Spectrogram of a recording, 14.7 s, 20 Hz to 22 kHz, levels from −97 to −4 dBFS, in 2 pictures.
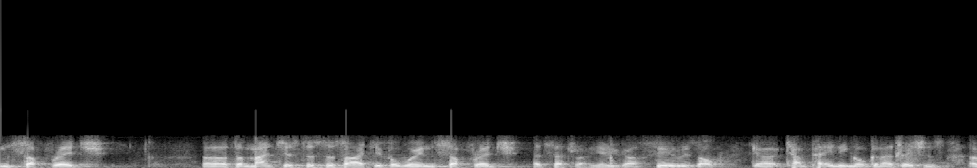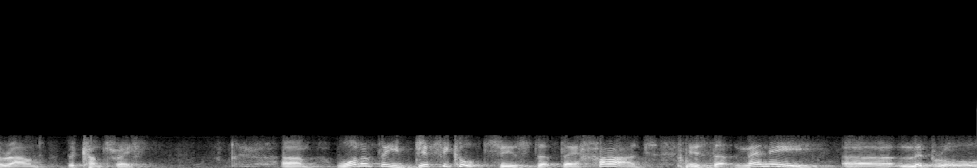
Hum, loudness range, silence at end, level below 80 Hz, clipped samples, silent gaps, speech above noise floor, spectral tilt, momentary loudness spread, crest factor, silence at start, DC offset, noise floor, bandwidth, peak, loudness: none; 3 LU; 0 s; -52 dBFS; under 0.1%; none; 34 dB; -11 dB/octave; 6 LU; 18 dB; 0 s; under 0.1%; -51 dBFS; 4.3 kHz; 0 dBFS; -18 LUFS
